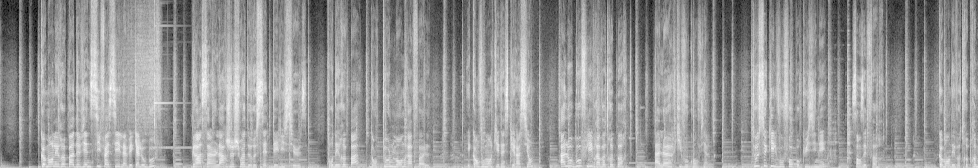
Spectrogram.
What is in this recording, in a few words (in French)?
Publicite; AlloBouffe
